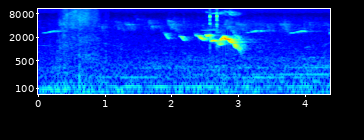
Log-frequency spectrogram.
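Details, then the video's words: Small local black-naped oriole: a short burst of noise, then a few rising notes and a loud, harsh, falling squawk, with thin whistled notes before and after. "suara burung kepodang lokal mungil"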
